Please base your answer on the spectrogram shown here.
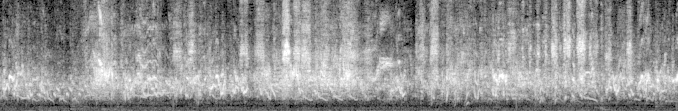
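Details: Aviary flock of Australian budgerigars: constant chirping and scratchy warbles from many birds, swelling and dipping in loudness, with a few sharper squeaks standing out above the chorus.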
